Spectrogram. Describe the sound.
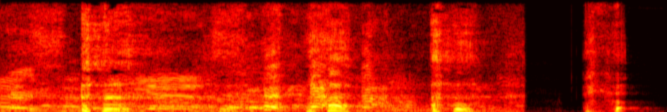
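Andy Reid talks for a couple of seconds, saying he'll stick around if they'll have him, then after a brief pause lets out a single short, sarcastic-sounding cough, sharp and moderately loud, before silence.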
